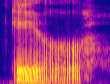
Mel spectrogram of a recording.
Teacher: in the AR phonogram, you hear more of a long A before the R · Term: R-controlled long A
